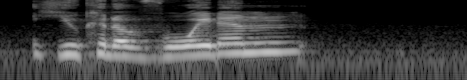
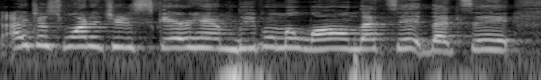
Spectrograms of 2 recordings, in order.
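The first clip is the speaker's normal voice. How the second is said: put-on higher girl voice; 6 semitones higher than usual. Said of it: "was just like".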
